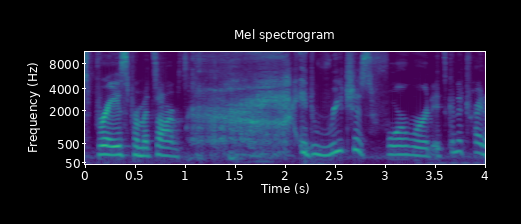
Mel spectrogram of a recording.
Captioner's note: hisses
